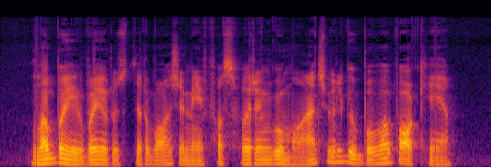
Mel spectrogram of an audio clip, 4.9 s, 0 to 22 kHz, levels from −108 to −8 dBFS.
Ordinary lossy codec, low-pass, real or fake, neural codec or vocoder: MP3, 96 kbps; 14.4 kHz; fake; vocoder, 48 kHz, 128 mel bands, Vocos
